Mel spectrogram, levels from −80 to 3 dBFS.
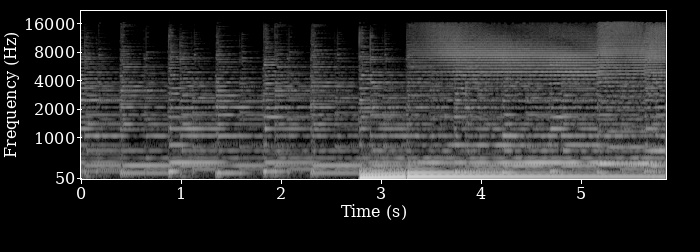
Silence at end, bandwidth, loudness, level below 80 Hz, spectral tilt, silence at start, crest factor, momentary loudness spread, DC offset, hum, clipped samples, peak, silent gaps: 0 s; 17 kHz; -23 LUFS; -28 dBFS; -4.5 dB/octave; 0 s; 14 dB; 13 LU; under 0.1%; none; under 0.1%; -8 dBFS; none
